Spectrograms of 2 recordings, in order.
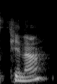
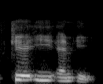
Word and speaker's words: Kena: My name is Kena. So Kena, it's spelled like, so you think of Kenya, and then you take away the YA, right? So it's Kena.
